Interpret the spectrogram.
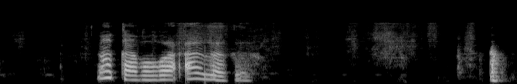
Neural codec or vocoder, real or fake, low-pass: vocoder, 44.1 kHz, 128 mel bands, Pupu-Vocoder; fake; 7.2 kHz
